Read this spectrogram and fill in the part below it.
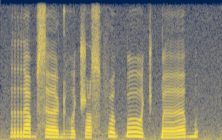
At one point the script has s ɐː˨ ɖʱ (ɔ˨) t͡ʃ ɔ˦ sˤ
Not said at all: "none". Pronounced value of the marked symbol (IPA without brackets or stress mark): ɔ˨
